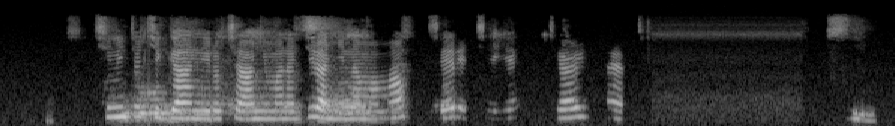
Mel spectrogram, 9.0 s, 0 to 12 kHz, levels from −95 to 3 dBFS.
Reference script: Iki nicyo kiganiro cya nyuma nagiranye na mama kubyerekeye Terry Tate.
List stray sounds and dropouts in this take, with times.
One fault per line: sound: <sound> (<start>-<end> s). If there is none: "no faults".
no faults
